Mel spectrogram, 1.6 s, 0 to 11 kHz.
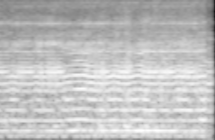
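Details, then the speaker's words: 1985 Ford Ranger fuel pump: steady high layered whine, laboring constantly, fuel visibly aerated and pulled slowly; pump struggling, tank likely needs cleaning. "yeah that pump is struggling oh that fuel looks like mountain dew it is it feels like it sounds like it's well obviously aerated it's trying but it's just terrible"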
